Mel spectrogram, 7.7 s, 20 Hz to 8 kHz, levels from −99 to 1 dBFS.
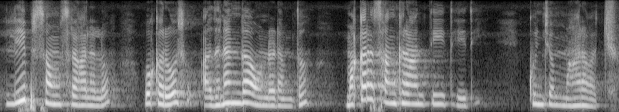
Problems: none marked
